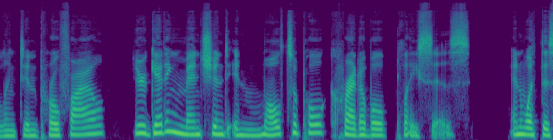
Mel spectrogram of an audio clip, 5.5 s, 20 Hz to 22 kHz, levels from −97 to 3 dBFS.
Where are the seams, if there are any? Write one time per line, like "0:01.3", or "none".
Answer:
0:01.2
0:03.9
